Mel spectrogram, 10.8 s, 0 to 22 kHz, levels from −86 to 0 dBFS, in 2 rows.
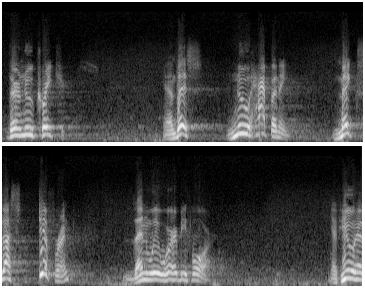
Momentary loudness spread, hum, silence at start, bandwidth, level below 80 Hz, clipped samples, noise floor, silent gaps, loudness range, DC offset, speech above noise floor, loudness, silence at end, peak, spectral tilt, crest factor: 19 LU; none; 0.1 s; 7.4 kHz; -48 dBFS; under 0.1%; -47 dBFS; none; 2 LU; under 0.1%; 32 dB; -16 LUFS; 0 s; -2 dBFS; -8.5 dB/octave; 16 dB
